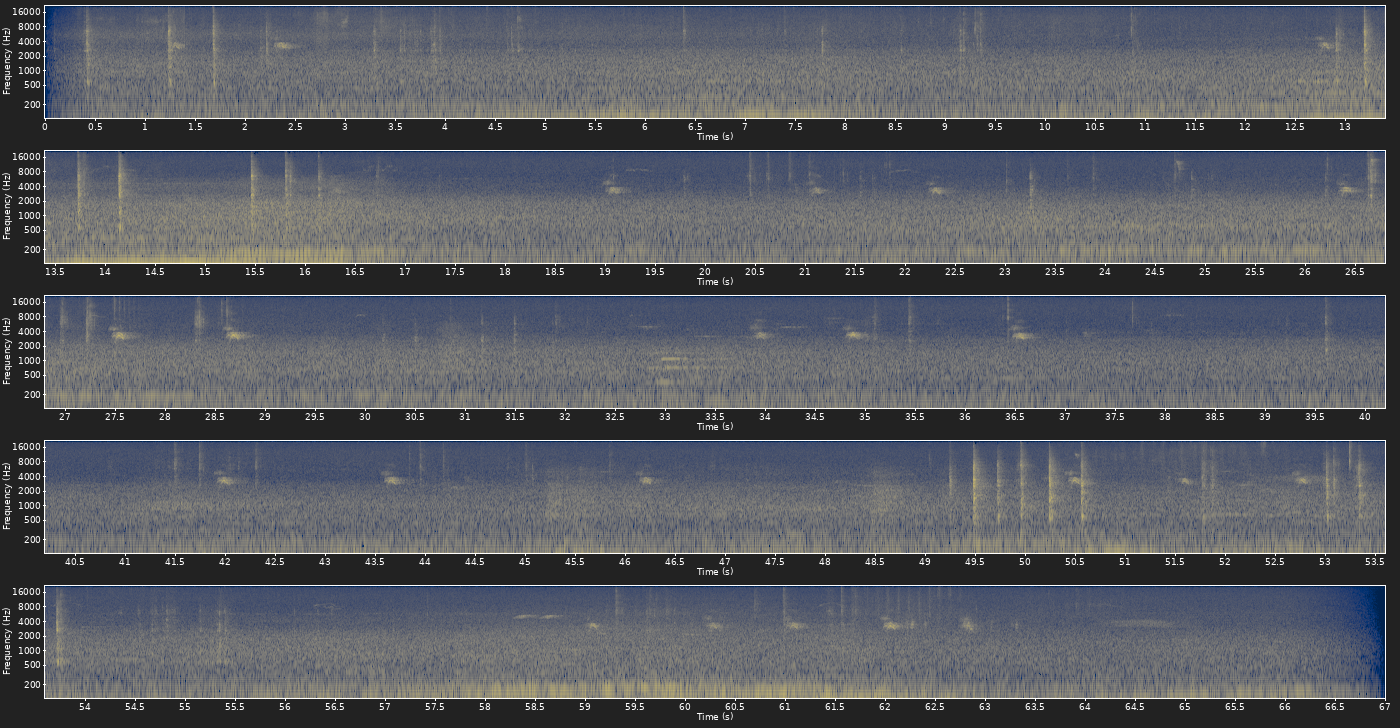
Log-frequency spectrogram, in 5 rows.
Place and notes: Poznan, Kraszewskiego, old zoo - magpie
a magpie sitting on a top of a wall and tapping its beak on a metal encasing on the top of the wall. Looked like it was trying to crack something on the hard surface. (roland r-07)
Poznań, Poland, 14 May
